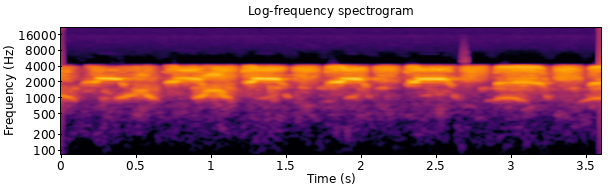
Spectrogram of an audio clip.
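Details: Black storks at a nest in RDLP Łódź, Poland, 15 April 2020, as a new female successfully attacks and the male gives up. A steady series of hoarse, harmonic whistled calls comes roughly every half second.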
